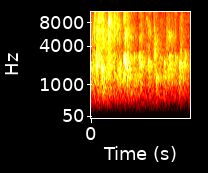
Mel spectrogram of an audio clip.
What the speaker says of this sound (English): I want you to clap for Ada.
